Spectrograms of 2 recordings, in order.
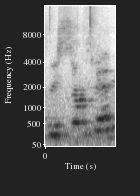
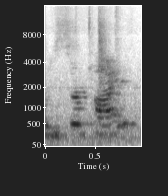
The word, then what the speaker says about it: reserpine: And from this plant, we actually get a compound known as reserpine or reserpine. I've heard it pronounced two different ways.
